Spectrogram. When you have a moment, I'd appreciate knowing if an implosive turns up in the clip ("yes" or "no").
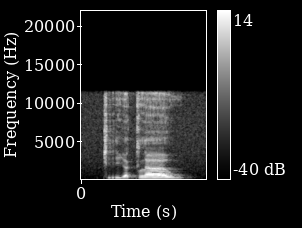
no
